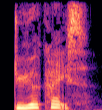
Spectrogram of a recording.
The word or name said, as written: dyrekreds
